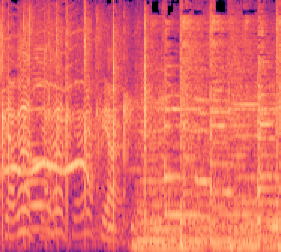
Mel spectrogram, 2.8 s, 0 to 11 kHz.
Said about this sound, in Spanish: Hoy hace 7 años que hice mi primer programa de radio en esta emisora. ¡Aplaudidme, coño!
